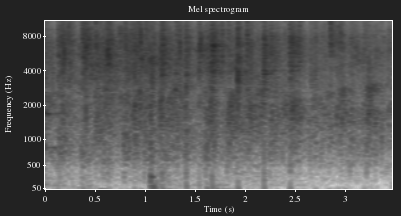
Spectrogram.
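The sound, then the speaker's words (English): Audience applause for volunteers called up at a live event: dense, steady clapping from many hands that keeps up at an even, loud level throughout. “Can we have a round of applause?”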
